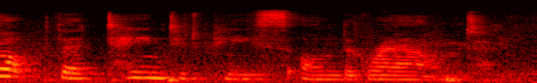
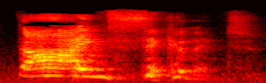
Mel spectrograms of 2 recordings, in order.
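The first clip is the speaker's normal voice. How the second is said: loud, slow, higher complaint; exasperated, raised voice; fed-up outburst; 7 semitones higher, 14 dB louder, slower than usual. A narrator's reading. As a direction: declare it loudly, dragging the words. Roger is fed up.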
